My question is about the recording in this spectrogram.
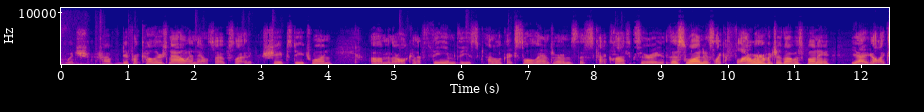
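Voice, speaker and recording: Bright-voiced man on a low-quality stream. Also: slight background noise. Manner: relaxed, rambling, with frequent ums and hedges. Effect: low-quality audio capture. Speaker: mod review video host. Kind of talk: casual gameplay walkthrough.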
